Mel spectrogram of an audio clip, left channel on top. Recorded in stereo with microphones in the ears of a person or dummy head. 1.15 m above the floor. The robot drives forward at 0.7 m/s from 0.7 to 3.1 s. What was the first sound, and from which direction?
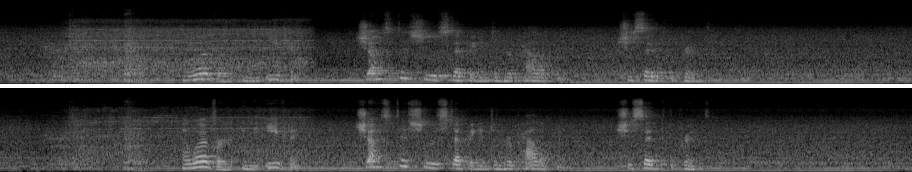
A drawer, 15° right (ahead or behind).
